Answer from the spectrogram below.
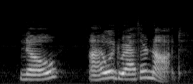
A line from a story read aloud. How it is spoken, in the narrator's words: replied Heidi firmly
